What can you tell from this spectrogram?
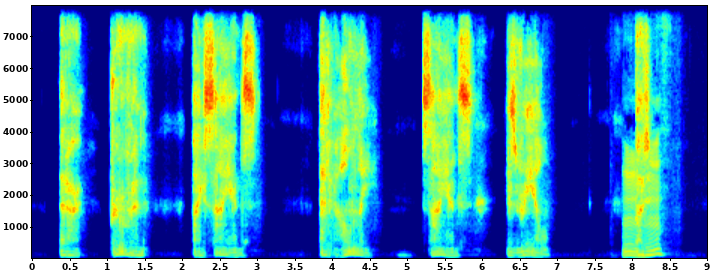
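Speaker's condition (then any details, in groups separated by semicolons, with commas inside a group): Vocal cord paralysis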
